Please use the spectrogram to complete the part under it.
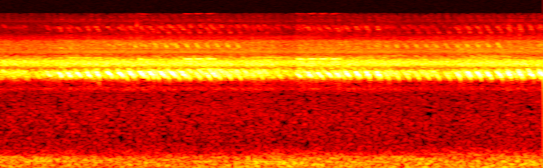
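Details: Autumn chorus of bell crickets from Sanuki in Chiba, Japan: dense, high, pulsing trills from several insects overlap in a gently throbbing shimmer.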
